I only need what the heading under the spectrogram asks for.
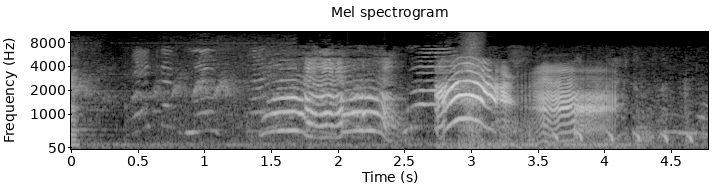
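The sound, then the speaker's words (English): A person imitates a goat, letting out several wavering, nasal bleats in quick succession, each rising and falling in pitch, loud with no other voices. “Let me hear your goat again.”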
